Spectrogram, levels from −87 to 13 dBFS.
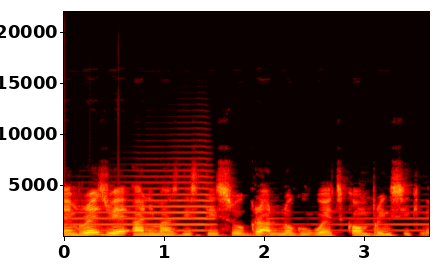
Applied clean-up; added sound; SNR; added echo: none; Trumpet; 14 dB; none.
